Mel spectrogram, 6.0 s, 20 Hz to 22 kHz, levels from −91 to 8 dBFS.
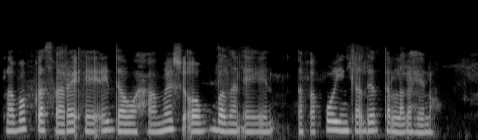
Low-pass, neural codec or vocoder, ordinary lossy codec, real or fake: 7.2 kHz; codec, 16 kHz, 4 kbps, X-Codec, WavLM features, trained on Multilingual LibriSpeech; none; fake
